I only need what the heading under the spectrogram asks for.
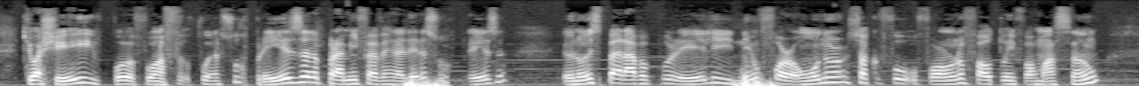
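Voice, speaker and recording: The speaker talks at a fairly quick pace with ordinary pitch variation over noticeable background noise. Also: man, fairly high pitch for a man. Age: 30s. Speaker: podcaster. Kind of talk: casual chat.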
